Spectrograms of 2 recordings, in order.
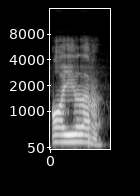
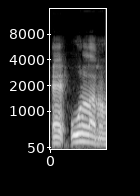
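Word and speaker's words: Euler: juga yaitu bilangan ini bacanya oiler kalau yang betul kalau di Indonesiakan jadi e ular gitu ya bilangan e ular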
